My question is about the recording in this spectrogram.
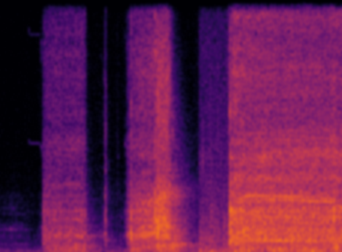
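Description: Cordless drill driving self-tapping screws through aluminum L brackets into an aluminum column. It runs in two short bursts, then runs loud and steady for the last second and a half.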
